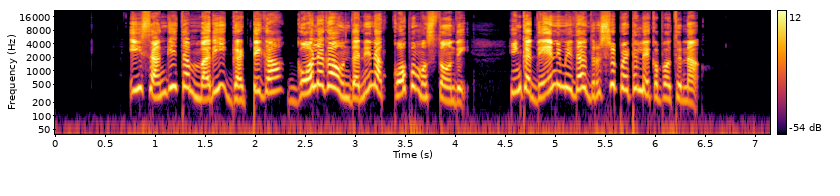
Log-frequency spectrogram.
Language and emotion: Telugu, angry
